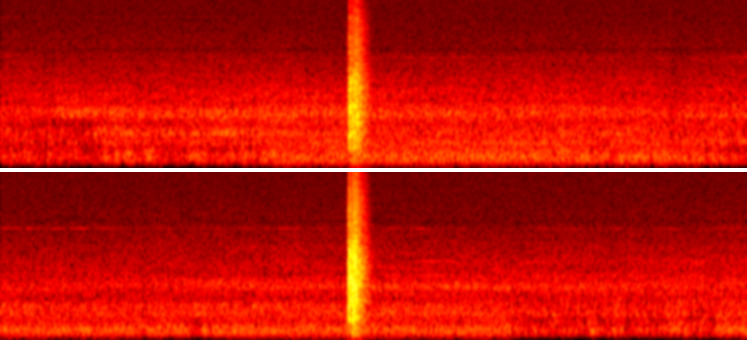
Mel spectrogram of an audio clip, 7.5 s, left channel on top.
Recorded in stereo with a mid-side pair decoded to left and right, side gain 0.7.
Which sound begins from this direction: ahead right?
A clap, at 3.5 s.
